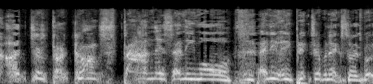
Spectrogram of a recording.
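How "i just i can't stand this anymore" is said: high, slow, strained despair; exasperated teacher. Retold or imitated. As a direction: whine it out as if at the end of your rope. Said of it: "he was going mad".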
